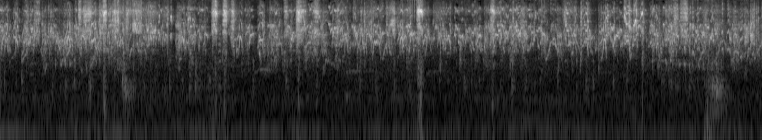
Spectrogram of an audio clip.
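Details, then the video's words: Several pet budgerigars playing together make a constant high, buzzy chatter of chirps, squeaks and fast warbles, with sharp clicks and a few louder squawks scattered throughout. "Adorable Budgies Playing Together"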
